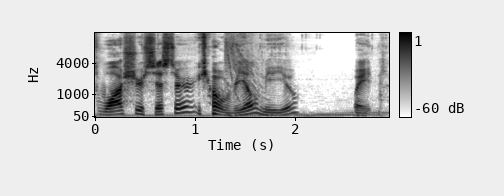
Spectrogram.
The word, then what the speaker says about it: Worcestershire: It's pronounced wash your sister.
